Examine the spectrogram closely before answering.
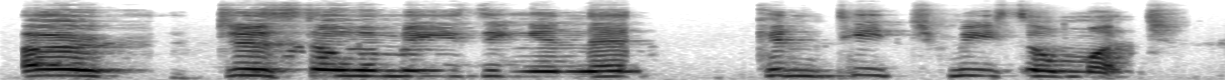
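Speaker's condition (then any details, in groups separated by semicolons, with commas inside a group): Cerebral palsy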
